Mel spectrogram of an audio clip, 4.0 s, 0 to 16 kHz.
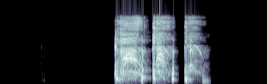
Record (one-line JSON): {"cough_length": "4.0 s", "cough_amplitude": 31896, "cough_signal_mean_std_ratio": 0.37, "survey_phase": "beta (2021-08-13 to 2022-03-07)", "age": "45-64", "gender": "Male", "wearing_mask": "No", "symptom_none": true, "smoker_status": "Never smoked", "respiratory_condition_asthma": false, "respiratory_condition_other": false, "recruitment_source": "REACT", "submission_delay": "2 days", "covid_test_result": "Negative", "covid_test_method": "RT-qPCR", "influenza_a_test_result": "Negative", "influenza_b_test_result": "Negative"}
